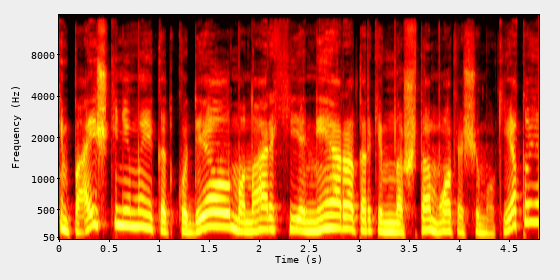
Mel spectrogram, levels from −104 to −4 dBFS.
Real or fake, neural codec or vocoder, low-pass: fake; vocoder, 44.1 kHz, 128 mel bands, Pupu-Vocoder; 14.4 kHz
